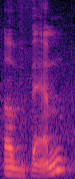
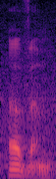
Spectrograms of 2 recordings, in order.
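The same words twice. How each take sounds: First: The th sound in them is fully pronounced. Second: The th sound in them is dropped. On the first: "you can pronounce it like this" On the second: "eliminate the T H sound and pronounce it as of them"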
